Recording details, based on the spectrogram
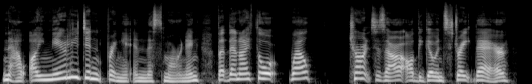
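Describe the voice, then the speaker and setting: A woman's voice: mid-range voice, sing-song, dry recording, clean studio sound, lightly acted. A woman voicing a chatty, kindly older woman coworker who fusses in a motherly way. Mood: fussing. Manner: brisk, motherly, fussing.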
